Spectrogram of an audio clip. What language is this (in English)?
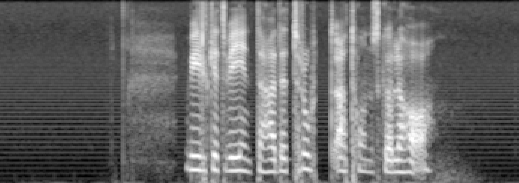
Swedish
